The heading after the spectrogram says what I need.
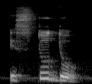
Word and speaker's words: estudo: Então, eu sempre estudo no fim de semana. Notice that the pronunciation of the O at the end in Portuguese, it's going to sound as an U, ok?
